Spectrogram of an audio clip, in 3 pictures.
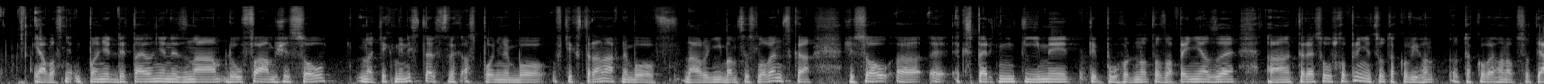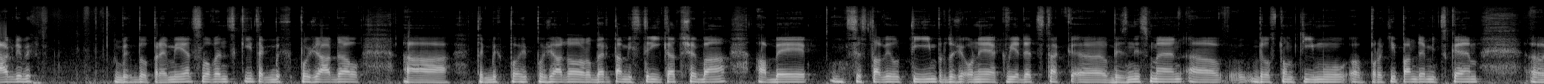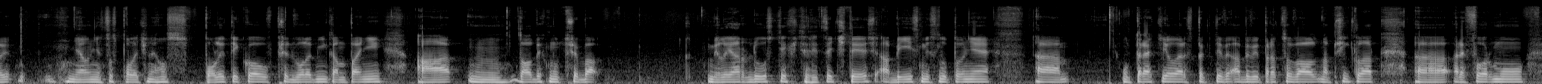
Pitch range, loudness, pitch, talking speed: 115-125 Hz, -23 LUFS, 120 Hz, 120 wpm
